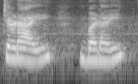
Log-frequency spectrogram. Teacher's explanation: महाप्राण ध्वनियाँ, क्योंकि इनके उच्चारण में मुख से अधिक हवा निकलती है। तो इनका उच्चारण स्थान जो है मुख के भीतर की ऊपरी छत का अगला भाग।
